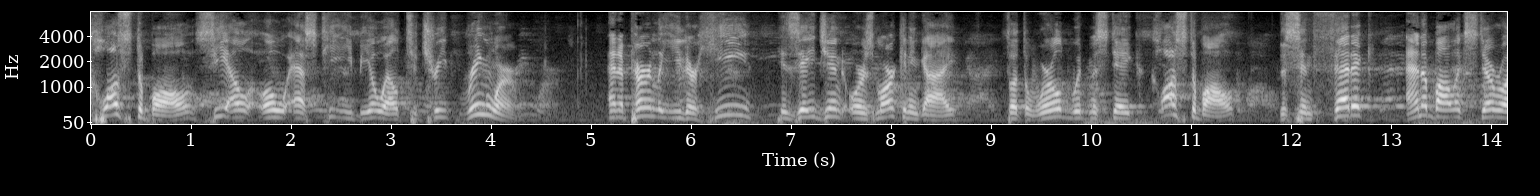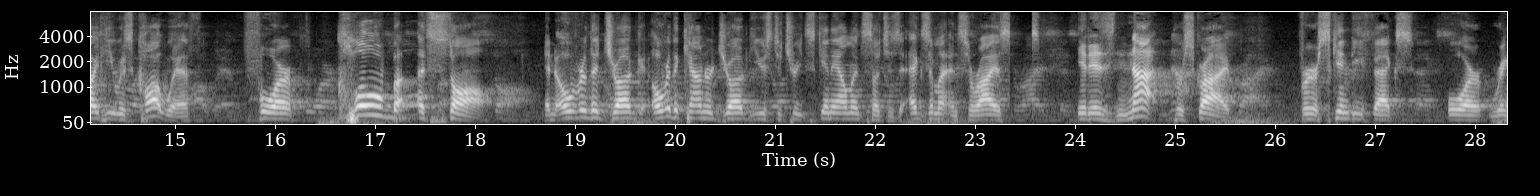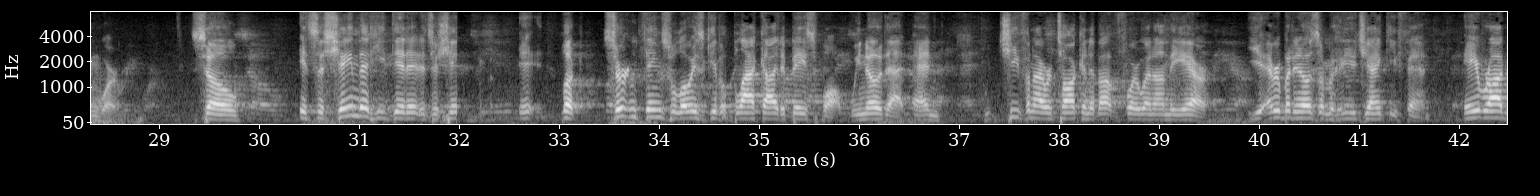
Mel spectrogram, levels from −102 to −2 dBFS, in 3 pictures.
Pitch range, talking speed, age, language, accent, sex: 150-180 Hz, 140 wpm, 40-59, English, American, male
